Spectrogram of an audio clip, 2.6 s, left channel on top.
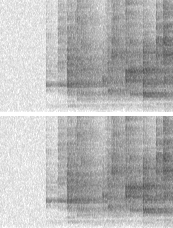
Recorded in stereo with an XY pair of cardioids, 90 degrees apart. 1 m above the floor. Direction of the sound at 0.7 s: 5° right.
